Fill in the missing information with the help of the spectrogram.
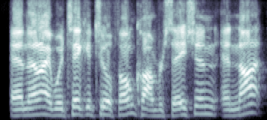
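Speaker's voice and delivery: usual speaking voice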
